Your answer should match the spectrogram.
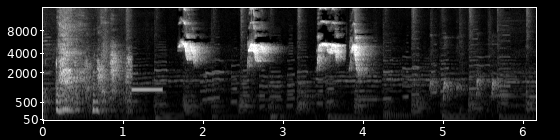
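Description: A laugh, then a bird chirping about four times, short falling chirps, over background music.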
